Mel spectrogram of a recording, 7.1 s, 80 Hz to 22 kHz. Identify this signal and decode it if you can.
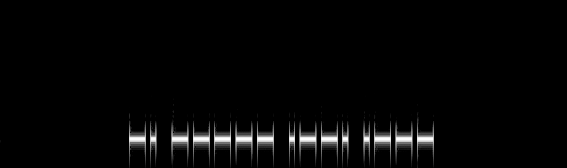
Morse code, heard as a keyed tone, about 18 wpm, 700 Hz. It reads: N0PJ
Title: Speed Racing - USA 1x2 Call Signs 15wpm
